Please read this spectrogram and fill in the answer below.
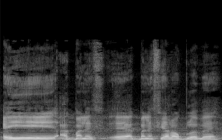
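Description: Speech only: a man talking into a microphone.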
